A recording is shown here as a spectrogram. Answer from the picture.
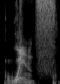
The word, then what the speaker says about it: Wentz: Carson Wentz is a complete trash bag of a quarterback. – I'm once again begging this podcast to pronounce the W in his name. – Yes, Wentz, command, take command.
